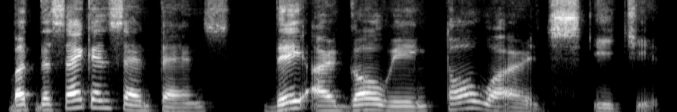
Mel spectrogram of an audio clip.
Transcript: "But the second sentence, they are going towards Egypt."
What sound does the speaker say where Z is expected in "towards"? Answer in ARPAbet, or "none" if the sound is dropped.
S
